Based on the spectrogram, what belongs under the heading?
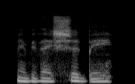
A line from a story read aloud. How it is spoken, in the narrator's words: Kira muttered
